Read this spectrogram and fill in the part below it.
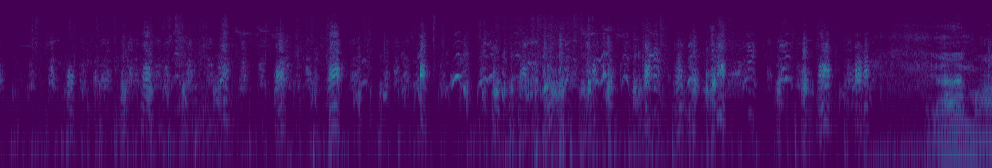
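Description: Domestic ducks (itik) kept as farm animals quack and honk in a busy, overlapping chorus from a nearby corner, with a louder, harsher call rising at the end.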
